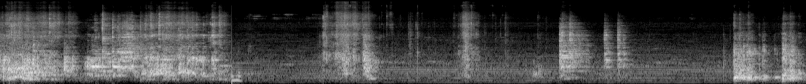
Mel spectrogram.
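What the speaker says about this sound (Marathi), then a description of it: "हे व्यवस्थित मिक्स करूया ग्रिल करण्यासाठी." A vegetable sandwich filling is stirred in a bowl in several loud bursts of spoon-on-bowl scraping and clinking, separated by short pauses.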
